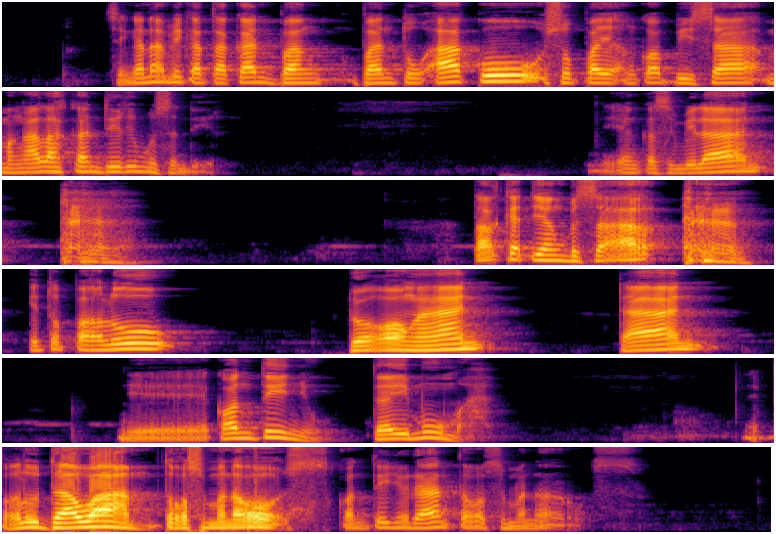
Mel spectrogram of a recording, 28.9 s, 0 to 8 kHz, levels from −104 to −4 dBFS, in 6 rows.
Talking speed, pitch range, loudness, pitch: 65 wpm, 155-195 Hz, -18 LUFS, 170 Hz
